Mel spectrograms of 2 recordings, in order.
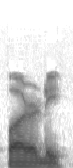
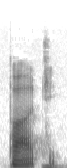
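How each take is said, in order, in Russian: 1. Произносится с американским акцентом. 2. Произносится с британским акцентом. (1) "как обычно говорят американцы... звучит более как-то звонко" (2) "Если бы я был английским лордом, я бы говорил party"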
